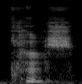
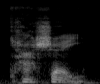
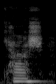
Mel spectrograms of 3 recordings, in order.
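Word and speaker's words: cache: okay number 10 is cash as in sounds like cash money uh it is not pronounced cach a okay it's just cash and this is a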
